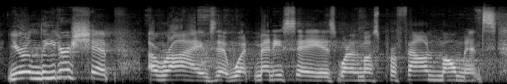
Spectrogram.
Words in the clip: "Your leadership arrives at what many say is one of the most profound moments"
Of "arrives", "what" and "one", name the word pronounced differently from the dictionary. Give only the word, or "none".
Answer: none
